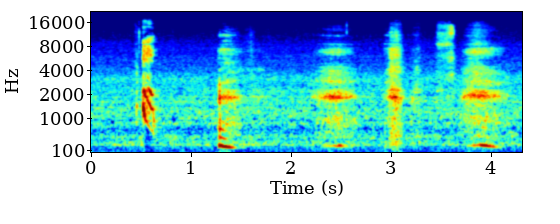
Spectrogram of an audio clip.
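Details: Baby boy who often gets hiccups when he eats and had hiccups daily in the womb gives several short, sharp, irregular hiccups with soft vocal sounds between, smiling between them; infant hiccups.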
